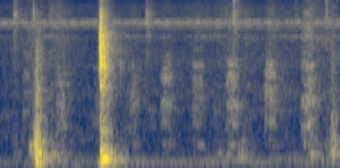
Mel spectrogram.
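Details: A Labrador Retriever waits at home for his brother to return from school. Two strong breathy puffs come close together, followed by fainter, evenly spaced breaths in a quiet room.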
